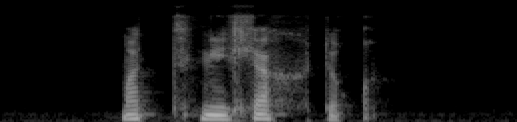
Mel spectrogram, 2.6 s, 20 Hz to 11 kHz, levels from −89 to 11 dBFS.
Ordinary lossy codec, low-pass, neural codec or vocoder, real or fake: Opus, 32 kbps; 7.2 kHz; none; real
